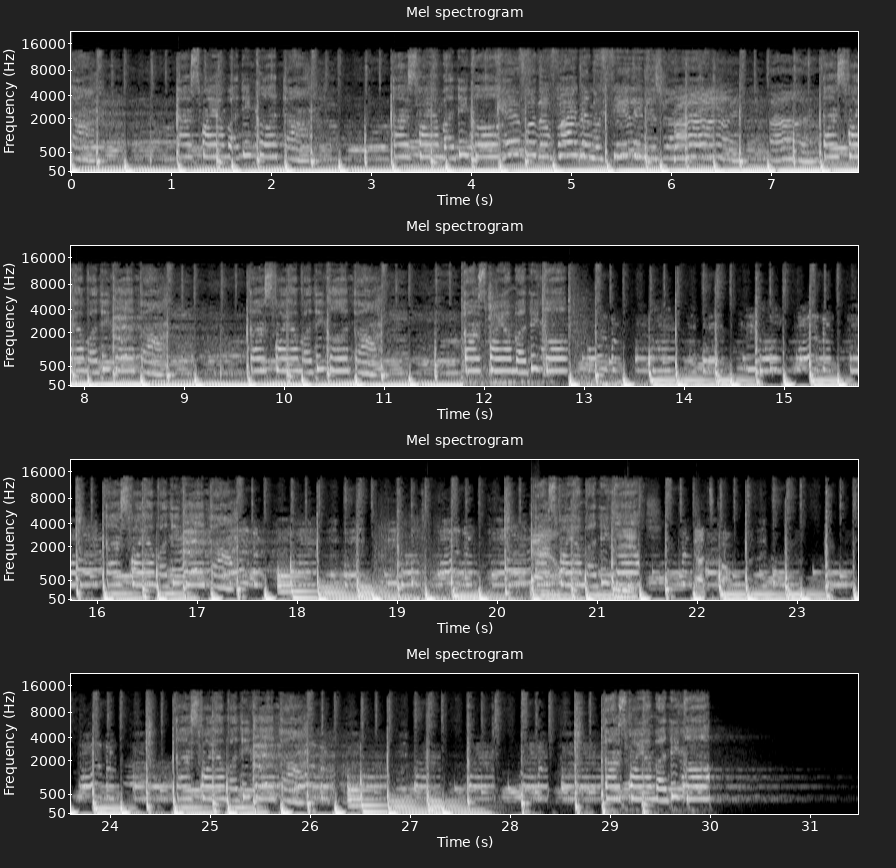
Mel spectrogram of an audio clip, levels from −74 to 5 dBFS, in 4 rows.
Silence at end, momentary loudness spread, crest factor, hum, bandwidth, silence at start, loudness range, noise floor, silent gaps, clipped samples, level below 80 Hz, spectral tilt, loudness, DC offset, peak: 1.45 s; 4 LU; 8 dB; none; 14 kHz; 0 s; 3 LU; -58 dBFS; none; 0.1%; -10 dBFS; -5.5 dB/octave; -12 LUFS; 1%; 0 dBFS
